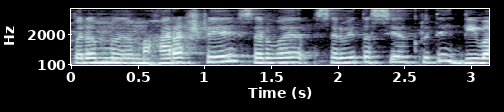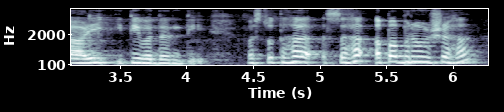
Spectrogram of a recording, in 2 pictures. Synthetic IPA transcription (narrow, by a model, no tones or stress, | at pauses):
pɐɾɐmːɐɦaːɾaːʂʈɾɐjesɐɾʋɐsɐɾʋeːt̪ɐsjɐkɾut̪eːd̪iʋaːɭiʔːt̪iʋɐd̪ɐnt̪ḭ | ʋɐst̪ɐt̪ɐɦɐ̆sɐɦɐ̆ɐpɐbʱɾɐmʂɐɦɐ̆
